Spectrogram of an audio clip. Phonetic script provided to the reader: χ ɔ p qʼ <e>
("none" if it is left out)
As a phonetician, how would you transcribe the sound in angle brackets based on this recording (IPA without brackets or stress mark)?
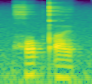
ɛ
